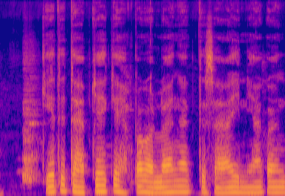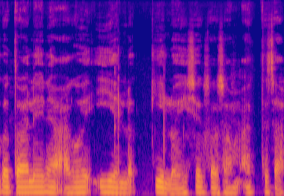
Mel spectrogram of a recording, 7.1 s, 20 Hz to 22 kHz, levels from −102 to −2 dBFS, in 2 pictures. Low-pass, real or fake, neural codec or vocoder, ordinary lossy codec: none; real; none; none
